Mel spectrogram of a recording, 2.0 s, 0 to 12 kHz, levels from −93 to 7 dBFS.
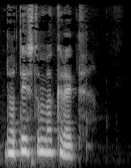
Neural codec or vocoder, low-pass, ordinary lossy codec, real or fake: none; 10.8 kHz; MP3, 96 kbps; real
